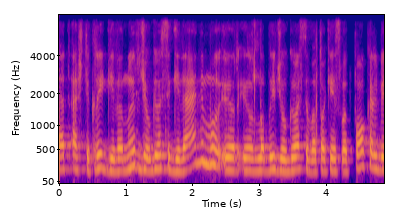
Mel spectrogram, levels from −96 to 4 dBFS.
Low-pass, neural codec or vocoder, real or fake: 7.2 kHz; none; real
